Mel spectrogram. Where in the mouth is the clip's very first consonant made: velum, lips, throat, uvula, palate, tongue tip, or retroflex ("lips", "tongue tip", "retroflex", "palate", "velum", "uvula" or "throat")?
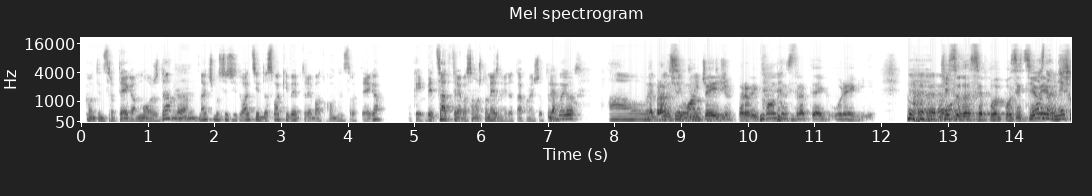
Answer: velum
